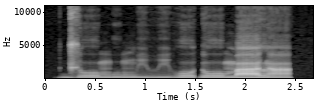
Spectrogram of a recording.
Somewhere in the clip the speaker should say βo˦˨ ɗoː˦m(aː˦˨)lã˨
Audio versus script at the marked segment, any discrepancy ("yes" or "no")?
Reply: yes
